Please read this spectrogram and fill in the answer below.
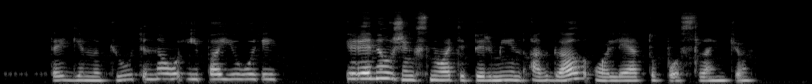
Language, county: Lithuanian, Utena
